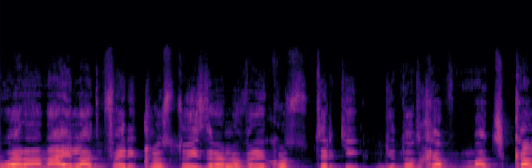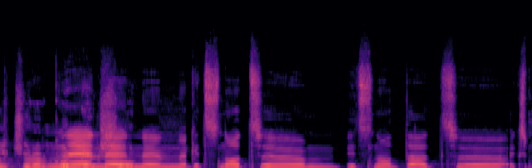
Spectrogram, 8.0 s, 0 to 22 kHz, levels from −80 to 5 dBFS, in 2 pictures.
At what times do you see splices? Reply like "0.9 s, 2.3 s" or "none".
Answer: 5.4 s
